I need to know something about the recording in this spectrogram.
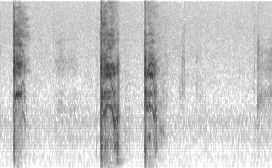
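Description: A man coughing into his fist: three short coughs over about two seconds.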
